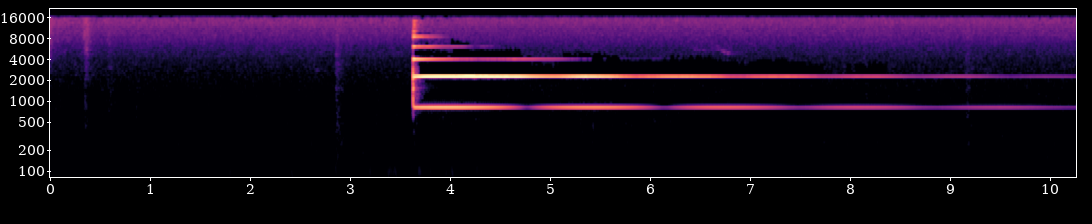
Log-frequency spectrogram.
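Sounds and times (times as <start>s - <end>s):
single bell strike ringing: 3.6s - 10.2s.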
